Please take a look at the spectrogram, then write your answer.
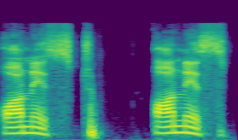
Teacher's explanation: এখানে হনেস্ট এটা উচ্চারণ করছি না, উচ্চারণ করছি অনেস্ট।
